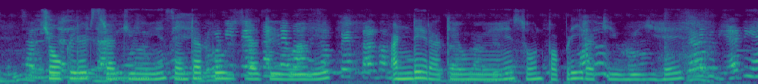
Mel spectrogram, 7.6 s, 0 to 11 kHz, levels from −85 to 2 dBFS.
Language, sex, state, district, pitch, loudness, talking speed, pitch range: Hindi, female, Uttar Pradesh, Jalaun, 215 Hz, -27 LUFS, 125 wpm, 200-235 Hz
